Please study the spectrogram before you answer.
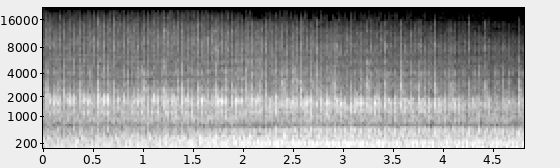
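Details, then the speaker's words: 1979/80 Mercedes-Benz 300 SD scrapyard diesel, first run after long sitting: idle with a steady light knock about three per second over the clatter; owner suspects sticking injectors, not confirmed. "A little knocky sounding. I'm sure we got some injectors that are sticking."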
